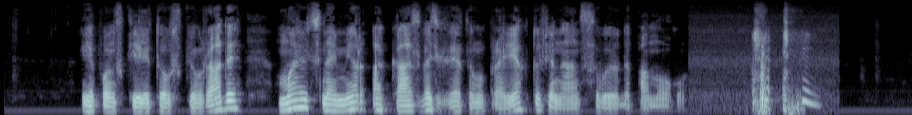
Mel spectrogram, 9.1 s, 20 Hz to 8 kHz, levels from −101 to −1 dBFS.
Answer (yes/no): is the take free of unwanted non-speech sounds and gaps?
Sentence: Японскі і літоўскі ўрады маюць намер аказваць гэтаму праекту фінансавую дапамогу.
no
